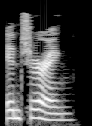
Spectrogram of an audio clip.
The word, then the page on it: ensuring: British English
